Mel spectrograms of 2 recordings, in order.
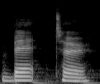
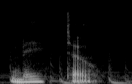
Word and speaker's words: Beto: And it's pronounced Beto. Okay, sorry. Beto. Yeah, I always say Beto. Beto. Beto. Beto. Like a toe.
